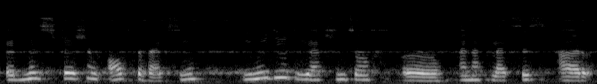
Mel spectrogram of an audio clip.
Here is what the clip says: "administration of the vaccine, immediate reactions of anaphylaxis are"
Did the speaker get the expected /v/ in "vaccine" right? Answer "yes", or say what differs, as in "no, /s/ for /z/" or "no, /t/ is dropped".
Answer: yes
